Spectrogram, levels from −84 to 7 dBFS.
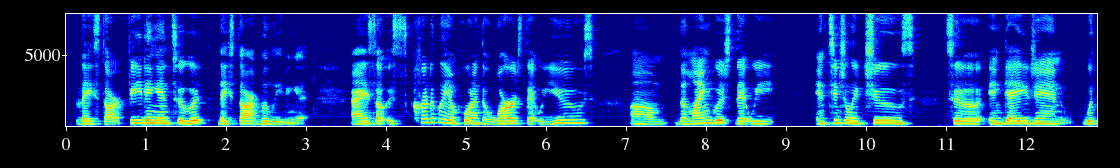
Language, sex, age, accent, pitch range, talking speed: English, female, 20-39, American, 175-205 Hz, 145 wpm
